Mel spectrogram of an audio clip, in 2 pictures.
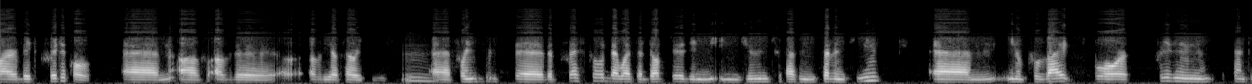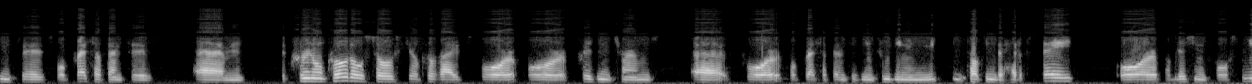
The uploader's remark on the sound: we are joined on the line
